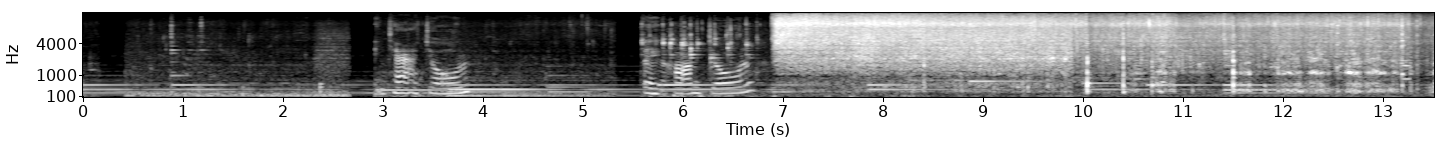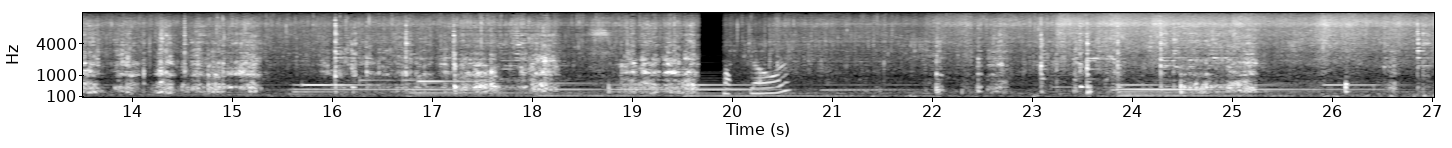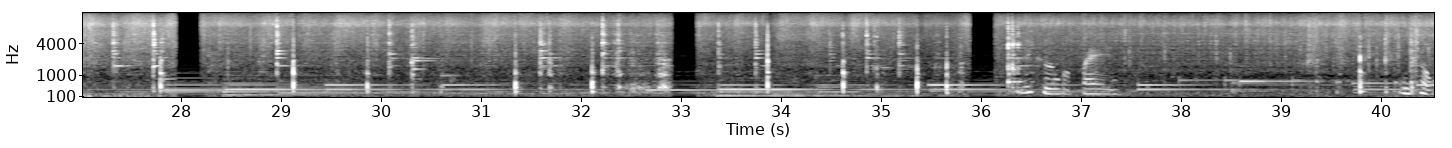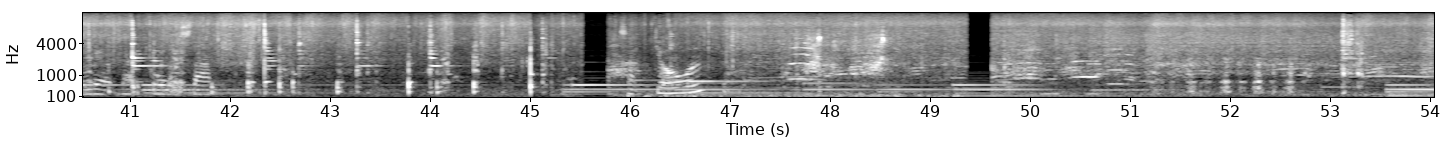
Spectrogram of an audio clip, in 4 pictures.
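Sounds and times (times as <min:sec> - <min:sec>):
paste sizzling in oil: 0:06.9 - 0:54.0
metal ladle scraping pot: 0:09.3 - 0:19.8, 0:21.9 - 0:36.5, 0:39.2 - 0:54.0.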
